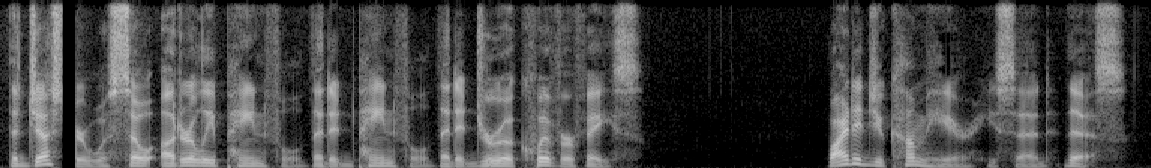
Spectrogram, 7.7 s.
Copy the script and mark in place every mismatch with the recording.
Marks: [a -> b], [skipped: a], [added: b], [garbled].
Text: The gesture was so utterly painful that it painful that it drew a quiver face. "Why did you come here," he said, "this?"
The gesture was so utterly painful that it painful that it drew a quiver face. "Why did you come here," he said, "this?"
